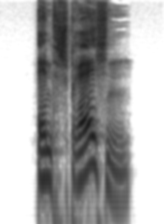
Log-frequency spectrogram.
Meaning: first/third-person plural subjunctive II of entsprechen
- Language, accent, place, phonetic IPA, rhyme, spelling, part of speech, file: German, Germany, Berlin, [ɛntˈʃpʁɛːçn̩], -ɛːçn̩, entsprächen, verb, De-entsprächen.ogg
